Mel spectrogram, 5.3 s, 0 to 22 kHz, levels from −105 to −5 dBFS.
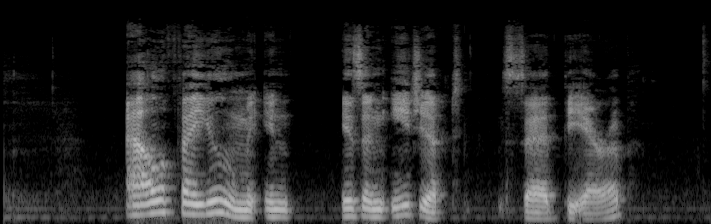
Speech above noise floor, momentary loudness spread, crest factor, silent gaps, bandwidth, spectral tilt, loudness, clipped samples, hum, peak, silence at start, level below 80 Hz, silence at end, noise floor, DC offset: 43 dB; 12 LU; 22 dB; none; 14 kHz; -4.5 dB/octave; -38 LUFS; under 0.1%; none; -16 dBFS; 0.95 s; -80 dBFS; 0.65 s; -80 dBFS; under 0.1%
